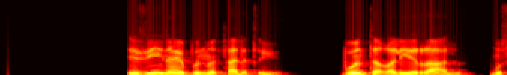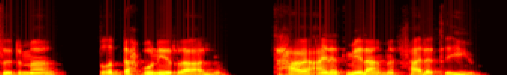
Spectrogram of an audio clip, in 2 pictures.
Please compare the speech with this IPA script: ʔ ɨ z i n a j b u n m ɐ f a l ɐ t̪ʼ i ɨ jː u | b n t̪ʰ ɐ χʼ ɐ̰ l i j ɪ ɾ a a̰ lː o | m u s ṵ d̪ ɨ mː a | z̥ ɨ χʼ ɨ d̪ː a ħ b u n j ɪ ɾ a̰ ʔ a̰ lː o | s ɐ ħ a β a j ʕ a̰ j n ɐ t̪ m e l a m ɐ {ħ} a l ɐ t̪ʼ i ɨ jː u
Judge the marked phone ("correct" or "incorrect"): incorrect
